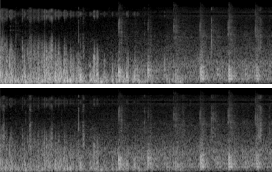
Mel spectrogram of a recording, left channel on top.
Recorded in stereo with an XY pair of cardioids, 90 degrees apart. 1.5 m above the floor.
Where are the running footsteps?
10° left, 5.5 m; by 2.6 s straight ahead, 5.5 m.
